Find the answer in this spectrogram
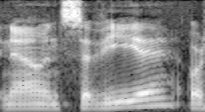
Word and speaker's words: Sevilla: Him and his family are in Spain right now, in Sevilla or Seville. I'm not sure how you would pronounce it. Sevilla. Sevilla, with an A? Sevilla. Okay. The double L is Sevilla.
